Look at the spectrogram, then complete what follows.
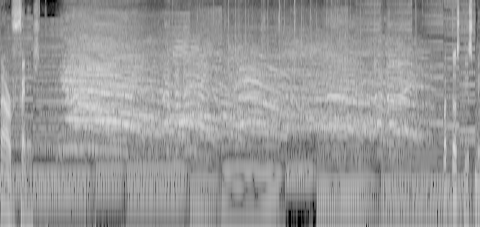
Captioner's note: applauses and yays!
